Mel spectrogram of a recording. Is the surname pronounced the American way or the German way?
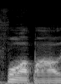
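German. The name is said with a German pronunciation. The speaker calls it right. "pero es Foapal, es un apellido alemán"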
